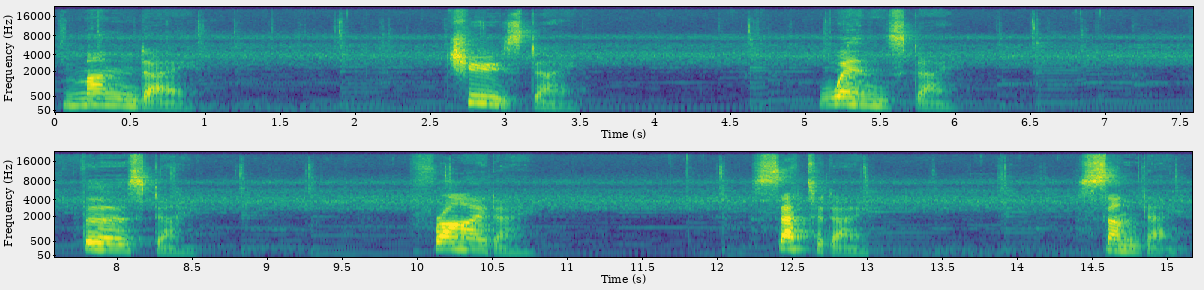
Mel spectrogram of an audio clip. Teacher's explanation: Remember, the stress is on the first syllable.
